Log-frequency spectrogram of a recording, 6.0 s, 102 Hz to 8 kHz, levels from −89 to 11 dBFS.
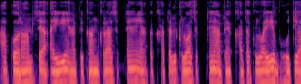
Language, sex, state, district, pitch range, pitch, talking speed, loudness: Hindi, male, Bihar, Supaul, 100-105 Hz, 105 Hz, 250 wpm, -23 LUFS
